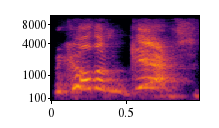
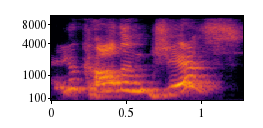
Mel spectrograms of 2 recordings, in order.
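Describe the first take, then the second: First: High-pitched correction, hard G opening "gifs". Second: High, slow query with "gifs" starting as in "jet"; soft-g gifs. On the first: Shown as a demonstration. Guest telling Australian host how they say it, hard-G "gifs". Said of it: "What do you guys call them?". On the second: Real, not acted. Guest querying the host's word, soft J in "gifs". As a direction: say "gifs" with a J sound, like "jifs". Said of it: "Yeah, we call them gifs".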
